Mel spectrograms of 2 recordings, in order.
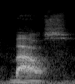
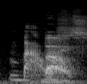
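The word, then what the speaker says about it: Bauce: Baus. Baus. Spelled like sauce, except it's with a B.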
